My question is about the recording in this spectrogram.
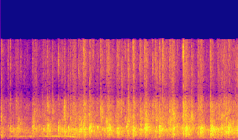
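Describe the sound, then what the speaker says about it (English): A room of guests applauds steadily at a football match hospitality event for a Carabao Cup third-round tie between Bradford City and Middlesbrough, a dense sustained clapping with no talk over it. "And one final applause for Daniel Oyagoke."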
